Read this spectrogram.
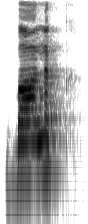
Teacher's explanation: इसमें बा के ऊपर जितना हमने जोर दिया उतना ल और क पर नहीं दिया, इसलिए यहाँ पर बलाघात है, बलात्मक जो स्वराघात है वो ब के ऊपर आया है।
